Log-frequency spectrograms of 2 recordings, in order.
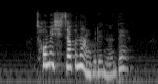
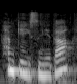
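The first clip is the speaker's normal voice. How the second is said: normal talking voice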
